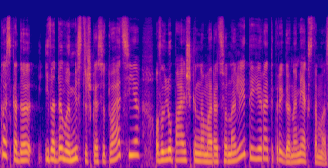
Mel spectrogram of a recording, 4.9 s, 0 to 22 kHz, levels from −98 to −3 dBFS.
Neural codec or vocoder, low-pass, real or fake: codec, 44.1 kHz, 7.8 kbps, Pupu-Codec; 14.4 kHz; fake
